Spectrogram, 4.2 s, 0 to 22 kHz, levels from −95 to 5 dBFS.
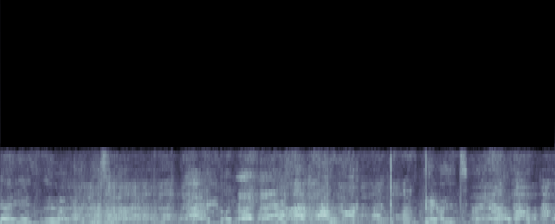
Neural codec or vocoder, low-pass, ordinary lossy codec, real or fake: codec, 16 kHz, 4 kbps, FreqCodec, larger model; 7.2 kHz; none; fake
